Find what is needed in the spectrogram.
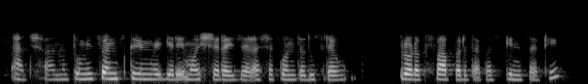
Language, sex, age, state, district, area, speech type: Marathi, female, 18-30, Maharashtra, Osmanabad, rural, conversation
